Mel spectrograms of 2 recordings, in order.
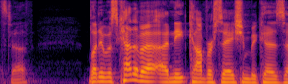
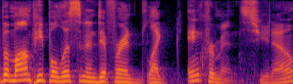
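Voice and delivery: normal talking voice

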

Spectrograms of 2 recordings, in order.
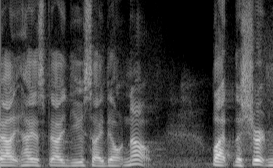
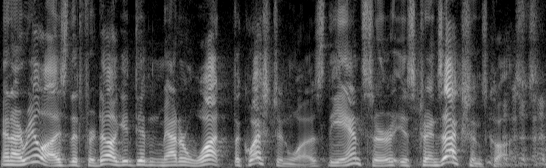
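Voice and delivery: plain

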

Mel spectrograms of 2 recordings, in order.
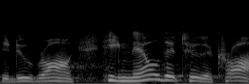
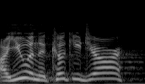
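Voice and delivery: put-on yelling voice; 7 semitones higher, 9 dB louder than usual. Retelling his mother catching his brother with cookies, imitating mother yelling. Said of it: "my mother yelled".

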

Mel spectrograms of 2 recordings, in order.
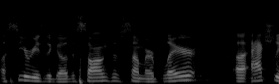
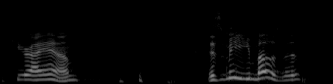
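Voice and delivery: put-on flustered voice, higher; 6 semitones higher than usual. Retelling how Moses answers the burning bush: acting out Moses answering God. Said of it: "that's probably how I would respond".

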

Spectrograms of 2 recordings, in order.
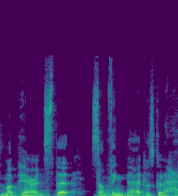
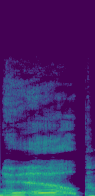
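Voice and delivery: restrained cry. Retelling how a guy very quietly called out for help, imitating a quiet yell. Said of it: "very quietly yelling out for help".

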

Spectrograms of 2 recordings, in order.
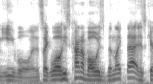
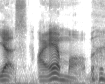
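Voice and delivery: put-on deep voice, louder; 5 dB louder than usual. Recounting a scene, the speaker quotes Mob in a deeper Mob voice. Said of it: "his voice gets deeper".

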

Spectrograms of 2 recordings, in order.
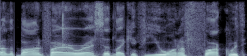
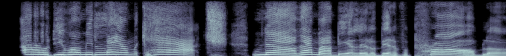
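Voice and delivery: little, very high Southern belle voice; 13 semitones higher than usual. Voicing Myrtle the dog, who was born in Tennessee: Southern belle voice for Myrtle. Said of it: "we give her a little Southern Belle".

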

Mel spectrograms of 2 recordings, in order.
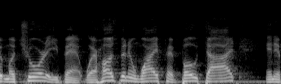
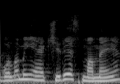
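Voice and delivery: put-on country accent, much higher pitch; 4 semitones higher than usual. Retelling chatting with a man who was talking country: country accent. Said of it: "that's my country accent".

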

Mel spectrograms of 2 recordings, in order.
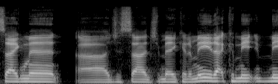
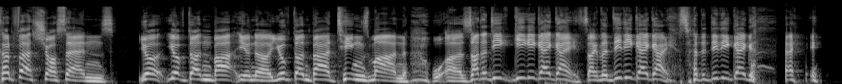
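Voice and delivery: poor put-on Jamaican accent, higher pitch; 8 semitones higher than usual. Retelling what a man said during an attack: bad jamaican accent. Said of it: "I cannot do a Jamaican accent to save my life".

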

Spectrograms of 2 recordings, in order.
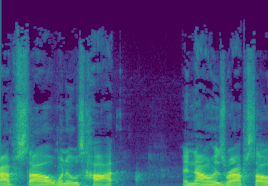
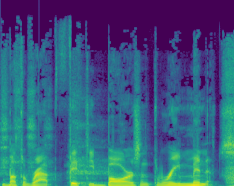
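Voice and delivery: ordinary delivery

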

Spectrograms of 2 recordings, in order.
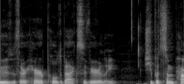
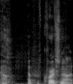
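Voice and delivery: mumbled sheepishly, with embarrassment. The narrator replies to Violet's answer: embarrassed mutter. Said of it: "I muttered in embarrassment".

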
